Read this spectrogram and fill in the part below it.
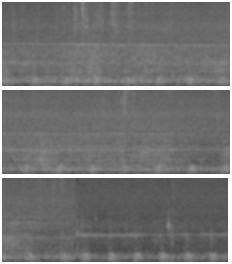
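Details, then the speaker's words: Airstream Rangeline van's Timberline heater fuel pump (runs on unleaded), heard after fitting a noise-reduction enclosure: steady soft ticking about two to three a second over the heater blower hum, substantially quieter than before but still very noticeable; normal pump ticking. "got in the van fired up the heater and you can definitely still hear the ticking but it does seem to be substantially quieter than it was"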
